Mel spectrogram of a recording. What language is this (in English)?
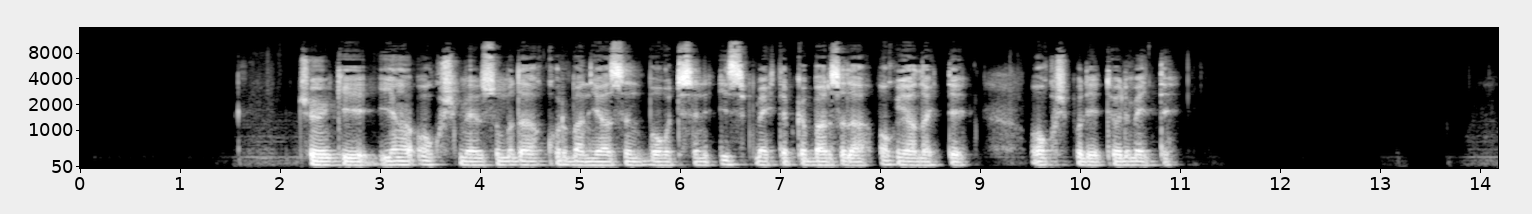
Uyghur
